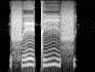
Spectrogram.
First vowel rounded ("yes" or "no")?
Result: no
